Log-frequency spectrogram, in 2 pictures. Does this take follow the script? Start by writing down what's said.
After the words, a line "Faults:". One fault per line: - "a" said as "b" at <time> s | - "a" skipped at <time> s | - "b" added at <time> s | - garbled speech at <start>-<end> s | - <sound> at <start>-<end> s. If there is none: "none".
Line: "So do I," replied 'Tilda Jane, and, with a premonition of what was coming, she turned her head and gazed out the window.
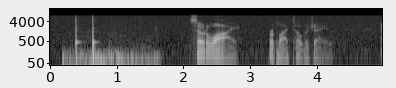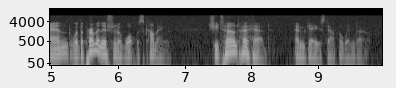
"So do I," replied 'Tilda Jane, and, with a premonition of what was coming, she turned her head and gazed out the window.
Faults:
- tap at 0.2-1.7 s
